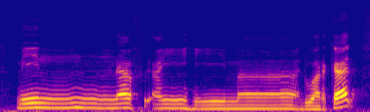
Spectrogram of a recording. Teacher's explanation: kita akan waqafkan dengan hukum man asli 2 harakat lah, sebab ada huruf alif.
